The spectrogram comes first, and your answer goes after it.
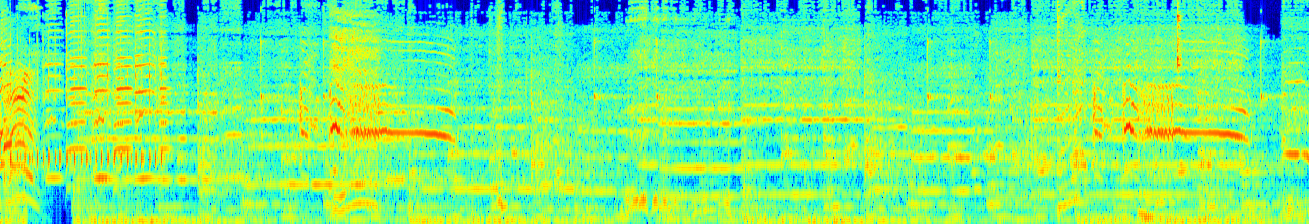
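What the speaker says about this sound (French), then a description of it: "C'est alors qu'un coq chanta." A rooster crows in a dense musical scene depicting Peter's denial of Jesus, the call sitting among busy orchestral music, animal cries and other sounds rather than standing alone.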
